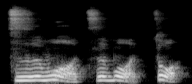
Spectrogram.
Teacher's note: A single z don't need to roll your tongue.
